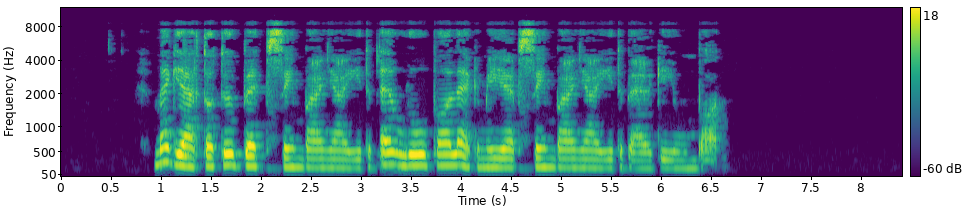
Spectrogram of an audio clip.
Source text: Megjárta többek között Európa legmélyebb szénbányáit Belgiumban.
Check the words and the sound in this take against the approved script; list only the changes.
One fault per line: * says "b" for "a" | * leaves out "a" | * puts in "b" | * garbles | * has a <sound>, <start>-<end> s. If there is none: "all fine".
* says "szénbányáit" for "között"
